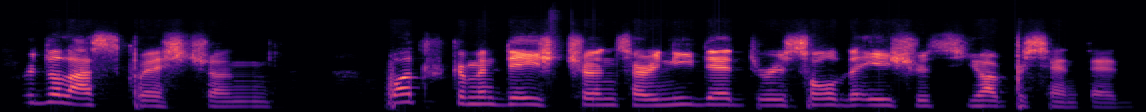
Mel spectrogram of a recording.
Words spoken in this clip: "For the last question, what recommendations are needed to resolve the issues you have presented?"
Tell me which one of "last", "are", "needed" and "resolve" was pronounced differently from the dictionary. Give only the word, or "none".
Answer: resolve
